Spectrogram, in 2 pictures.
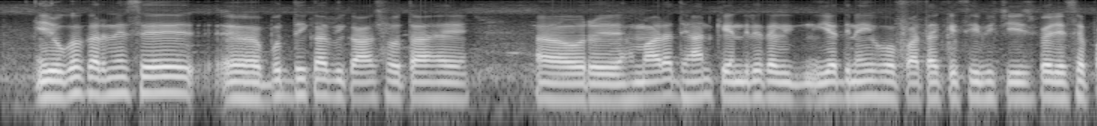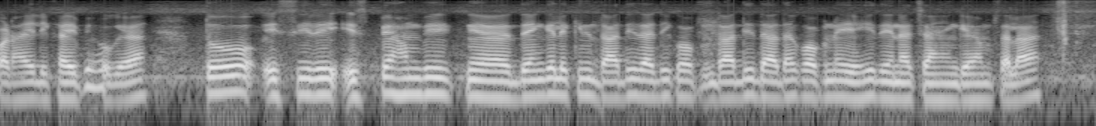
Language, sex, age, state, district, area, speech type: Hindi, male, 18-30, Uttar Pradesh, Pratapgarh, urban, spontaneous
